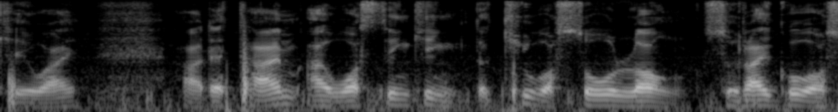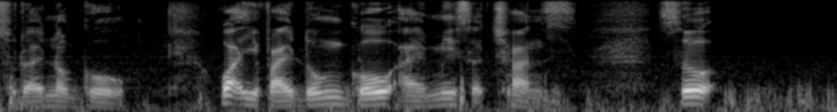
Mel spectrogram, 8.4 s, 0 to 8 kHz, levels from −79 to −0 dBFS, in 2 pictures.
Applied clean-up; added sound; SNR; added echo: none; none; none; none.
